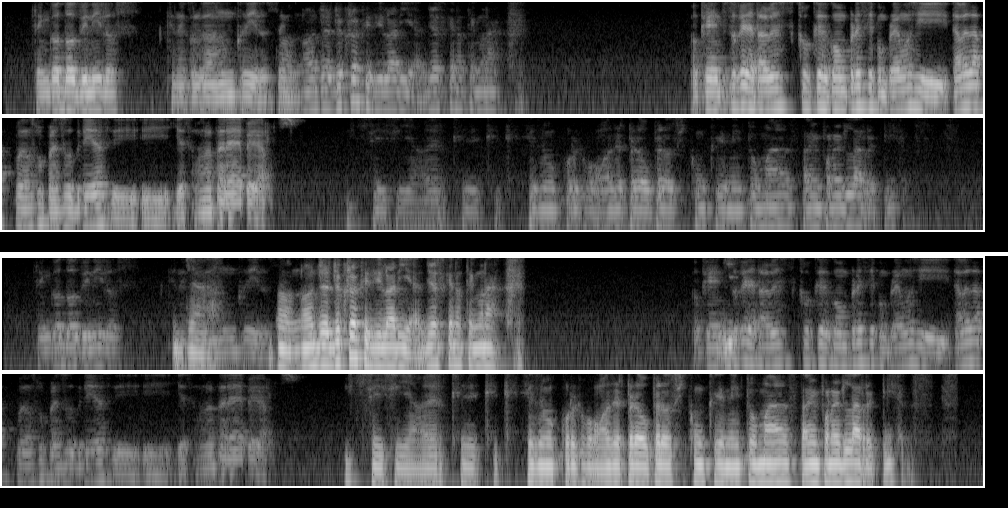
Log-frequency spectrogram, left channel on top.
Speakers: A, on the left; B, on the right.
A: tengo dos vinilos que
B: Ya.
A: no he colgado nunca y los tengo.
B: No, no, yo, yo creo que sí lo haría. Yo es que no tengo nada.
A: Ok, entonces
B: <laughs>
A: tocaría tal vez co- que compres, que compremos y tal vez la podemos comprar esos días y, y, y hacemos la tarea de pegarlos.
B: Y, sí, sí, a ver qué, qué, qué- qué se me ocurre que podemos hacer. Pero, pero sí, como que necesito más también poner las repisas.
